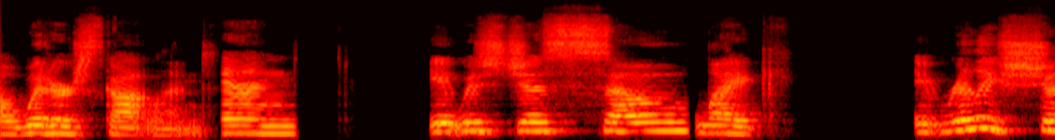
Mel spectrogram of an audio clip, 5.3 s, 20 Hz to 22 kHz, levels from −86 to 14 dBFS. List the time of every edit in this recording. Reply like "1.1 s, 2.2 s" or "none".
1.5 s, 3.4 s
